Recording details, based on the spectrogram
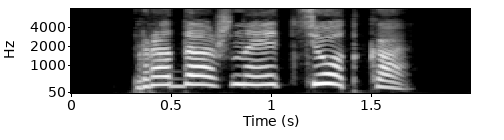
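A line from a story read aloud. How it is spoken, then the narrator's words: Shouted outburst. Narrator (Russian): выкрикнул Баян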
